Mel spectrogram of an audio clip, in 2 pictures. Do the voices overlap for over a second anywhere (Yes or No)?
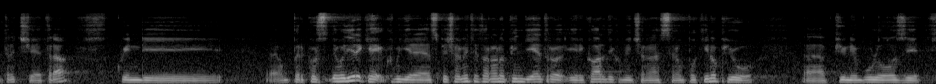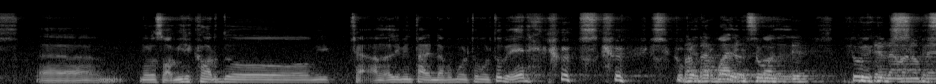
Yes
